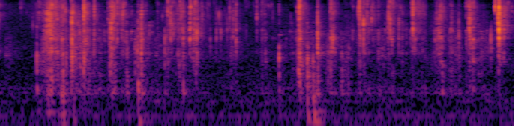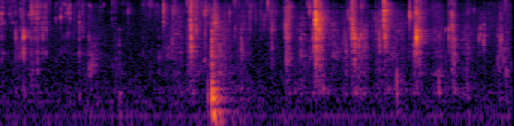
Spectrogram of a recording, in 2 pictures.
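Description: A person chewing mouthfuls of rice and fish eaten by hand, with irregular wet clicks and smacks of the mouth.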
